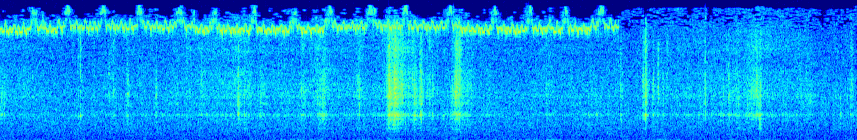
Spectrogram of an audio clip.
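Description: Near silence with a few faint rustles and clicks as a sleeping bag is handled, the clearest pair about halfway through.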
